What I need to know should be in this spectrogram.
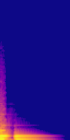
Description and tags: Short discrete error sounds, could be used for game sounds.
blip, menu, button, clicks, bleep, wrong, sfx, click, fail, error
